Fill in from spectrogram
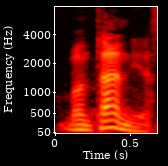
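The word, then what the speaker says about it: Montañez: How do you say it? Go ahead. – Montagnes. – Montagnes.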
